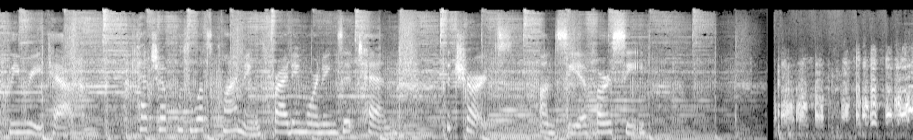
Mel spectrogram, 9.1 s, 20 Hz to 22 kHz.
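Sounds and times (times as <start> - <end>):
speech: 0.1 - 6.7
flock of geese honking: 7.7 - 9.1.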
